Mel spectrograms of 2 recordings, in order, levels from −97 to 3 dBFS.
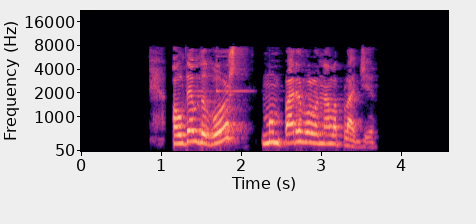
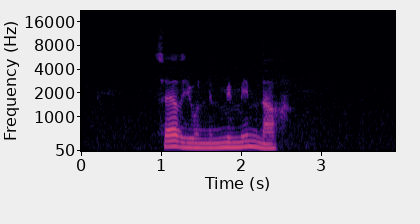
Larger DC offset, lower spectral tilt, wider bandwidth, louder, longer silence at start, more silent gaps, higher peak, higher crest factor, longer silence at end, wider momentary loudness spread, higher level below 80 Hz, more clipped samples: neither; second, -3 dB/octave vs -8.5 dB/octave; second, 8 kHz vs 14 kHz; first, -14 LUFS vs -45 LUFS; about the same, 0.85 s vs 0.95 s; first, 1.07-1.13 s, 2.20-2.24 s vs none; first, 0 dBFS vs -30 dBFS; about the same, 16 dB vs 18 dB; second, 0.95 s vs 1.35 s; first, 17 LU vs 6 LU; first, -62 dBFS vs -86 dBFS; neither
